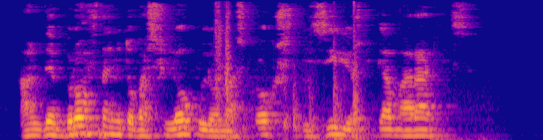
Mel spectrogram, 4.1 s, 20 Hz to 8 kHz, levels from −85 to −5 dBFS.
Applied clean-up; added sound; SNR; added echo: none; Car; 15 dB; reverberation time 0.3 s.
